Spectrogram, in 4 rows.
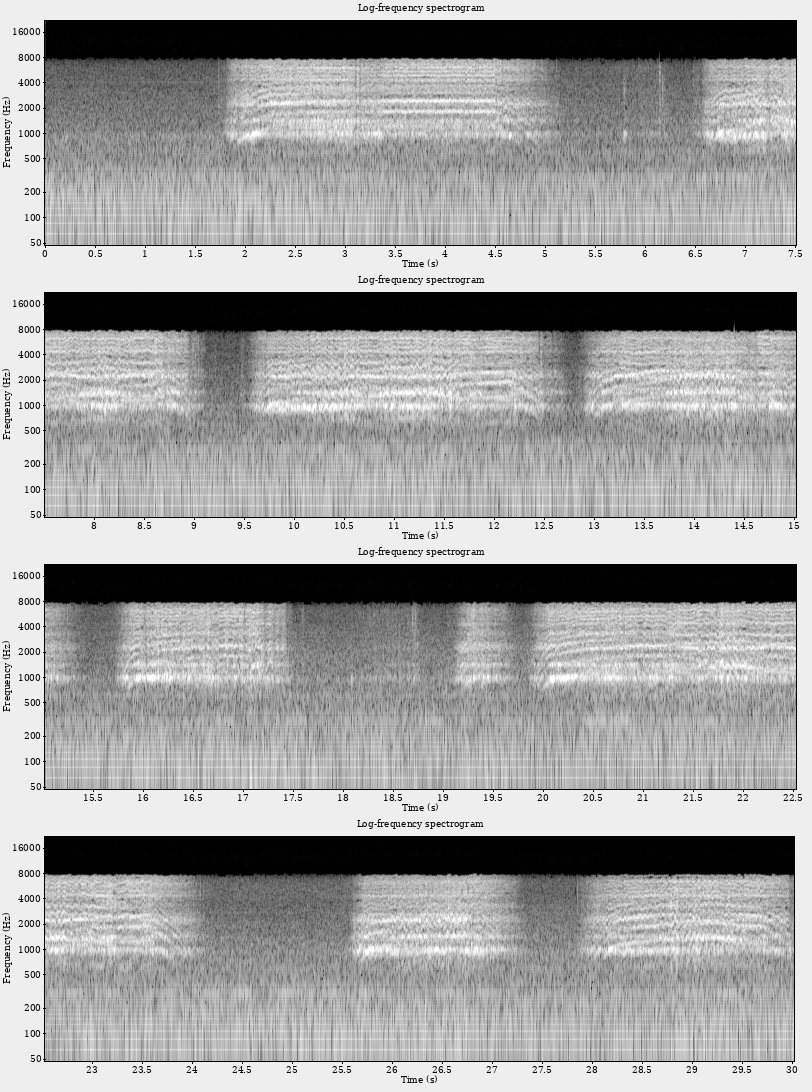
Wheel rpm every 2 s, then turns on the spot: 10, 140, 50, 90, 90, 150, 100, 90, 90, 20, 130, 140, 20, 70, 110.
none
